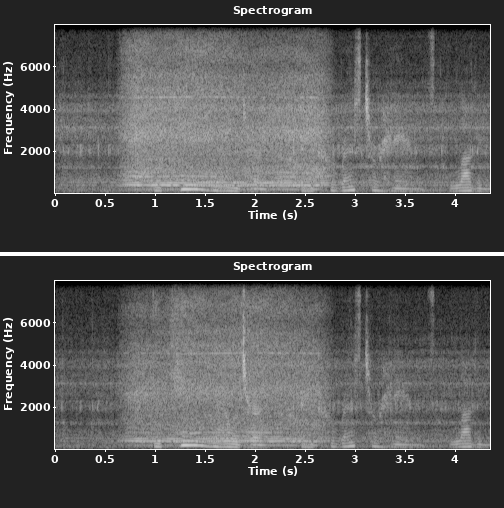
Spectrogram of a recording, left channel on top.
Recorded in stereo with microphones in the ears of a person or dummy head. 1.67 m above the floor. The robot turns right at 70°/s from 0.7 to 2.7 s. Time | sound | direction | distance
1.0 | a woman speaking | 110° right | ?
